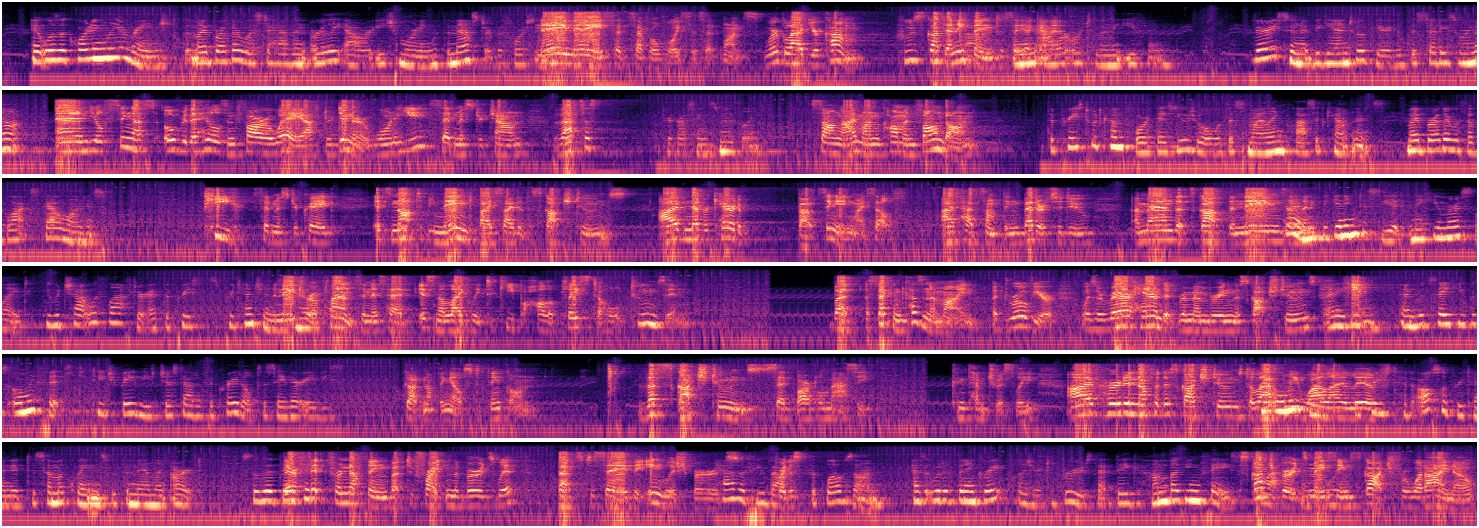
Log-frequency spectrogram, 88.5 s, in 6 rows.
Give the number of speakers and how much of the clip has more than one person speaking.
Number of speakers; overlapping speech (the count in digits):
2, about 8%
